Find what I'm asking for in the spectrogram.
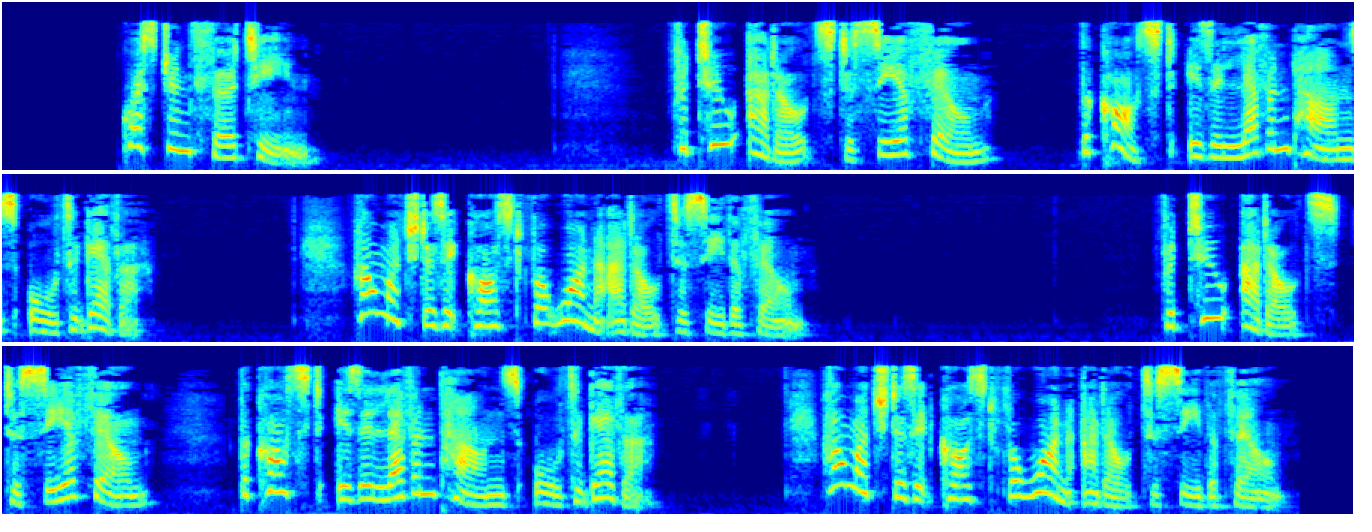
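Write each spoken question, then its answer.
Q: How much does it cost for one adult to see the film?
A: £5.50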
